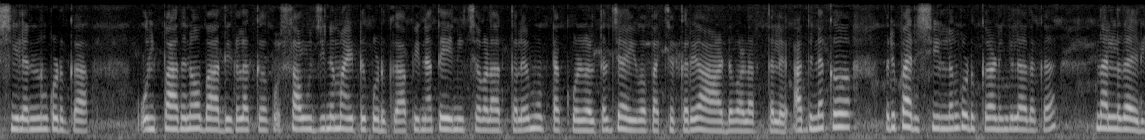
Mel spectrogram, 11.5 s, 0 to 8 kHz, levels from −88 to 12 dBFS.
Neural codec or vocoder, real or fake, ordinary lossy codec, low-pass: codec, 16 kHz, 8 kbps, FunCodec, trained on LibriTTS, 25 frames a second; fake; none; 7.2 kHz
